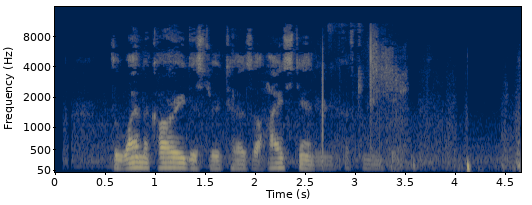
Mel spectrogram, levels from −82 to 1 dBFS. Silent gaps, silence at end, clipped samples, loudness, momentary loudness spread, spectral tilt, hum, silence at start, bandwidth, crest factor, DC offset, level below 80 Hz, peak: none; 0 s; under 0.1%; -32 LUFS; 18 LU; -5 dB/octave; none; 0.35 s; 11.5 kHz; 24 dB; under 0.1%; -56 dBFS; -8 dBFS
